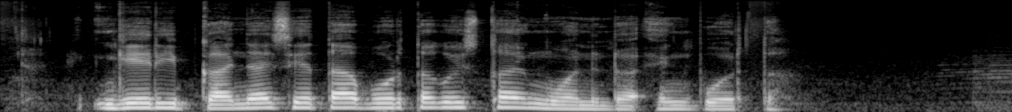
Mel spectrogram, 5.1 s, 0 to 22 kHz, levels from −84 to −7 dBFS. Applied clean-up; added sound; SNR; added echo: none; none; none; none.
